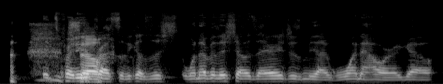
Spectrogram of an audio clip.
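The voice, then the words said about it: Tired, just-woke-up voice. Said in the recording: “why you sound tired ... sounds tired, it is because he woke up literally 1 hour ago”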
